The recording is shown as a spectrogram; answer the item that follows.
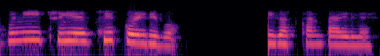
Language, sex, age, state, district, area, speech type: Assamese, female, 18-30, Assam, Udalguri, rural, conversation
